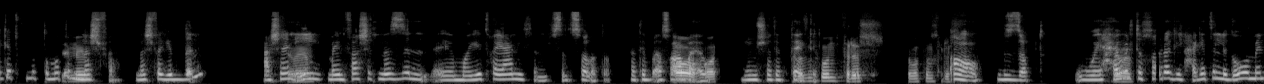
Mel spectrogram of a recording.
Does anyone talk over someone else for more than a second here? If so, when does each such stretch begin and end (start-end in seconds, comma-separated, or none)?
none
